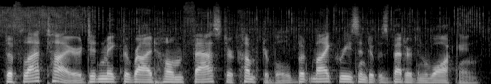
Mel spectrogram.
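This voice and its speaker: A man narrating a scripted fiction story in a measured, dramatic storytelling manner. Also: on the low side, lively intonation, a bit bright, a little hiss or hum.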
